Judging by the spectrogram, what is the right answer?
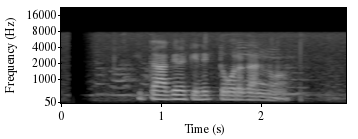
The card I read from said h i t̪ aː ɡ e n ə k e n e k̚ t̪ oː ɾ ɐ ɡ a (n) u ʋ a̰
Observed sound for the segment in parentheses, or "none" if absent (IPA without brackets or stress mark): nː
